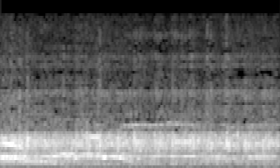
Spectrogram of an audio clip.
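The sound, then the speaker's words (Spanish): Steady applause and cheering from a crowd: dense, loud clapping with raised voices mixed in, sustained evenly from start to finish without a break. “un aplauso a Yol.”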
